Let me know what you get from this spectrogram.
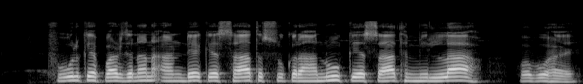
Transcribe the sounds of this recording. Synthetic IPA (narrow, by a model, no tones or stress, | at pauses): pʰuːlkepəɾd͡ʒənənəɳɖekesat̪ʰsukɾaːnukesat̪ʰmilːa | ɦoboɦə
